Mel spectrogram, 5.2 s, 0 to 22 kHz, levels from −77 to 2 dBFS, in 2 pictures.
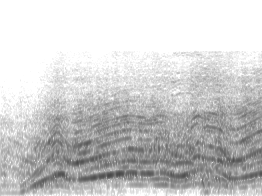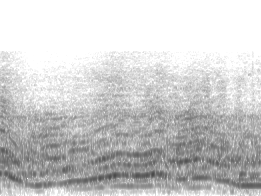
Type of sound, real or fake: real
